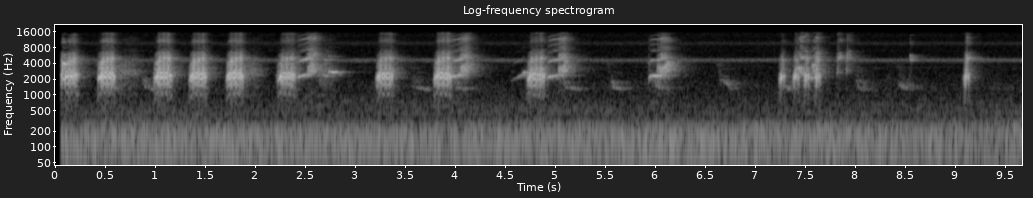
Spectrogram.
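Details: Grey-cheeked bulbul lure recording, used to prompt a bird that has stopped singing. Rapid harsh, buzzy chattering notes come in bursts of about one per second, then grow sparser. A steady thin high tone runs throughout.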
